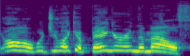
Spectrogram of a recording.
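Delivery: a touch of high prim British lady; lightly voiced Mrs Doubtfire, British accent. Tobias doing Mrs Doubtfire to Michael, British accent. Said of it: "Missus Doubtfire stick".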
